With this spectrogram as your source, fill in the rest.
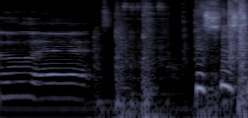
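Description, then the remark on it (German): An old apartment door creaks with a drawn-out, whining squeal, then shuts with a few rattling knocks and clunks as a dog is shut out. A voice follows briefly at the end. “Ich habe meinen Hund zum zweiten Mal ausgesperrt, weil sie die Tür aufbekommen hat.”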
